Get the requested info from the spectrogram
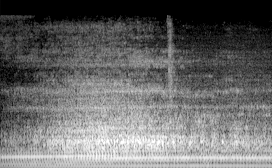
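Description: BMW motorcycle running at low road speed, picking up a little speed, with a steady low engine note under a rush of wind and road noise that swells about halfway through and then eases.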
